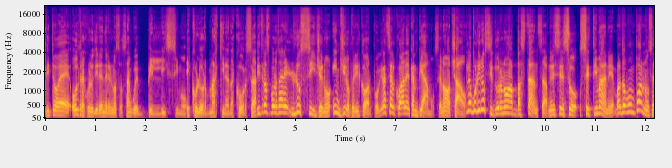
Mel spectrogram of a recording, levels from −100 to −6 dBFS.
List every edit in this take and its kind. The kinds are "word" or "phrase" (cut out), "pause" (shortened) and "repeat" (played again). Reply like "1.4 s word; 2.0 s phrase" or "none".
7.3 s word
